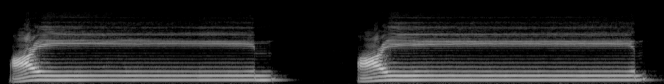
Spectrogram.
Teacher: গলাটা চেপে চার আলিফ টানে উচ্চারণ করব আমরা।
